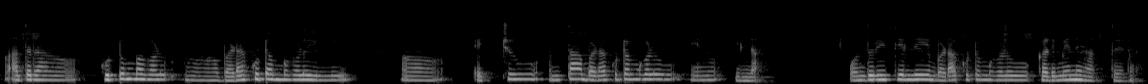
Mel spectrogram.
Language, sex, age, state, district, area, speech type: Kannada, female, 18-30, Karnataka, Chitradurga, rural, spontaneous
